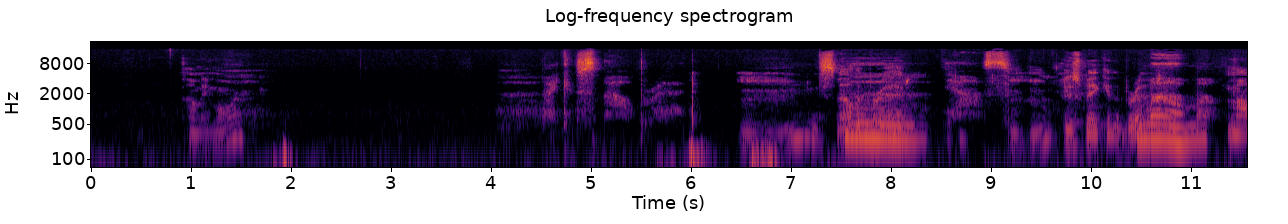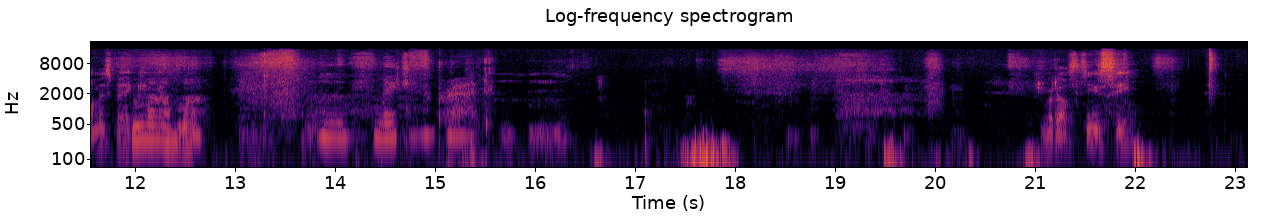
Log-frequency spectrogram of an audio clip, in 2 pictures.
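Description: An elderly woman speaks close by in a strained, pained voice.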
